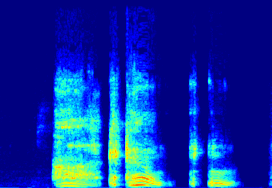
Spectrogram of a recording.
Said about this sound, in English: I'm going to clear my throat here for this one.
